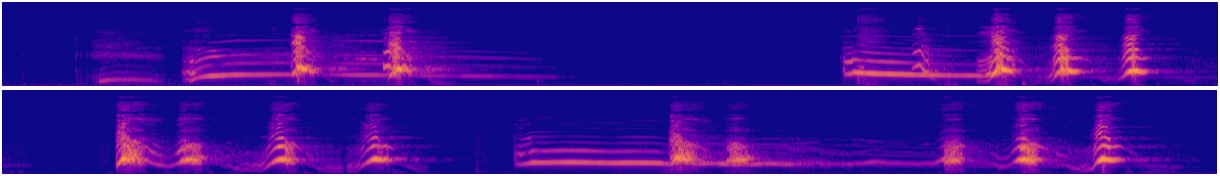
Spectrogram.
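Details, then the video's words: Coaxed by a human howl, Percy the Boston Terrier and Bear the German Shepherd-Black Lab mix give four separate howling bouts. Each opens with a wavering tone and ends in two or three clipped barking yelps, with silent pauses between bouts. "Dogs Responding To My Human Howl"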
